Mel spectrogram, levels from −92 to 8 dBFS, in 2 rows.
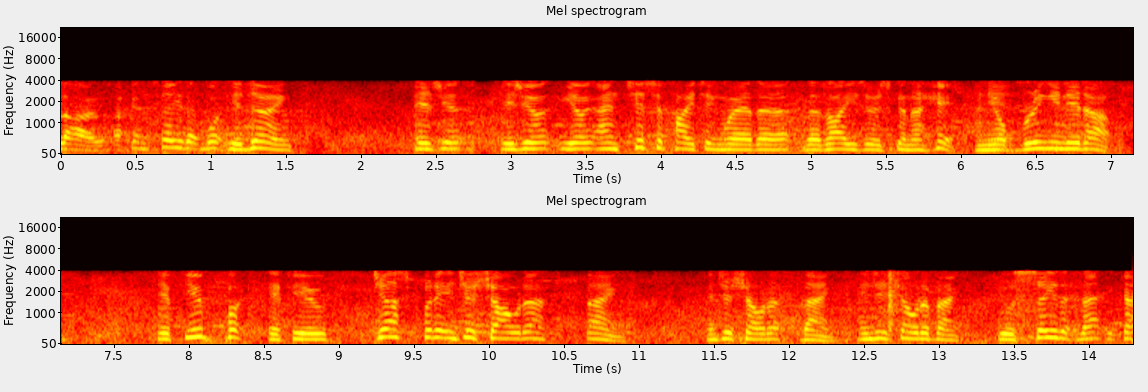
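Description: Between 0.34 and 0.68 s, and again from 1.64 to 2.94 s, the sound breaks into holes filled with steady synthetic noise. This is sound chopped by the voice detector, most likely a sender's detector toggling off and on, with about 60 ms and 900 ms replaced by comfort noise.

At 6.02 to 6.10 s the sound gives way to noise for 80 ms before returning. This is sound dropped by the voice detector: the sender likely mistook it for background, stopped transmitting, and comfort noise played instead.

The chopping returns over 7.08 to 9.58 s (about 1100 ms replaced), 10.48 to 11.46 s (660 ms) and 12.04 to 12.46 s (100 ms).

Single dropouts follow at 13.20 to 13.40 s (200 ms) and 14.22 to 14.24 s (20 ms). Throughout, the G.711 call path leaves nothing above 4 kHz.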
